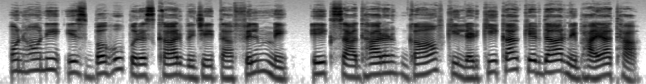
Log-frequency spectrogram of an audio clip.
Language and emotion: Hindi, neutral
